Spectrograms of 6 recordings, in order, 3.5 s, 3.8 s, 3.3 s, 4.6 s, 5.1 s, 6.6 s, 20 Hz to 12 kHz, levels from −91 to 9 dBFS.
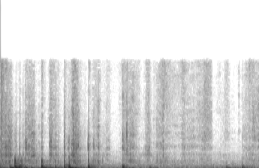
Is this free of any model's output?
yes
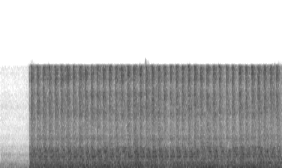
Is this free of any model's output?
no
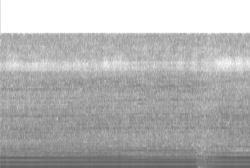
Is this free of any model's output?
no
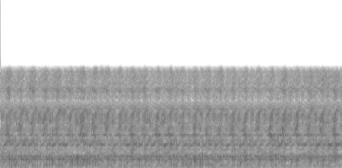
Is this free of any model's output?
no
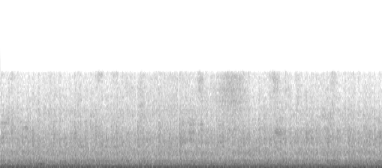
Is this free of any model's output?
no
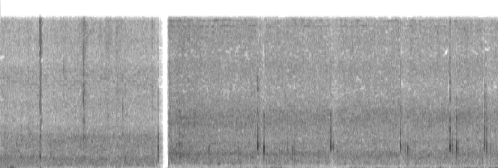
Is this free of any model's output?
yes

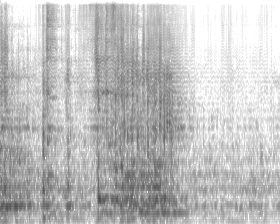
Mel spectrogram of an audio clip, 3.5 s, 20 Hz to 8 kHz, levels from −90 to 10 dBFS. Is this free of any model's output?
no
